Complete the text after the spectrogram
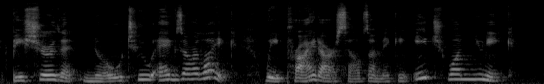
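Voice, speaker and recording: In a put-on character voice that sounds female, the speaker is gruff, with a middle pitch and a moderate pace. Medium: read story.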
